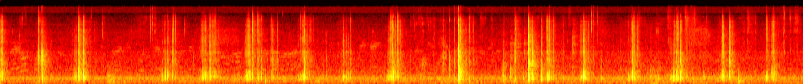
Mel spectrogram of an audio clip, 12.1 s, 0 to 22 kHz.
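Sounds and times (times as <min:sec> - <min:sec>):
slate chips crunched between teeth: 0:07.9 - 0:12.0.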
